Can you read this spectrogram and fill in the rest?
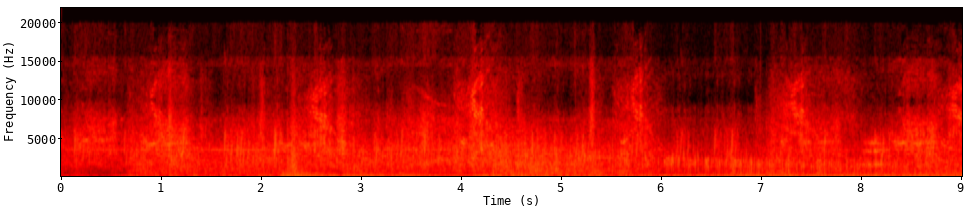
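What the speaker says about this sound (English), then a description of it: "Good explosion." A deep, rumbling explosion from the space strategy video game Nexus: The Jupiter Incident booms loud and sustained, with crackling debris and heavy low-end roar filling the whole stretch, no voices heard.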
